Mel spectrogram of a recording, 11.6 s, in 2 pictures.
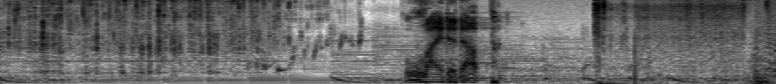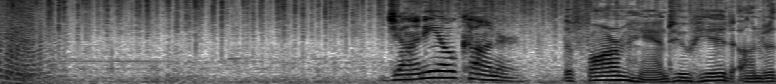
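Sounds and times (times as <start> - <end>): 
coal oil being poured: 0.0 - 2.8
speech: 3.0 - 3.8, 8.8 - 11.6.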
